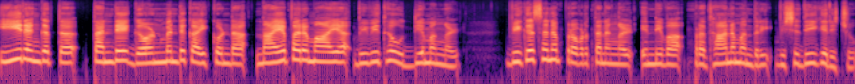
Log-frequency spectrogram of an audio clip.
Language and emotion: Malayalam, neutral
